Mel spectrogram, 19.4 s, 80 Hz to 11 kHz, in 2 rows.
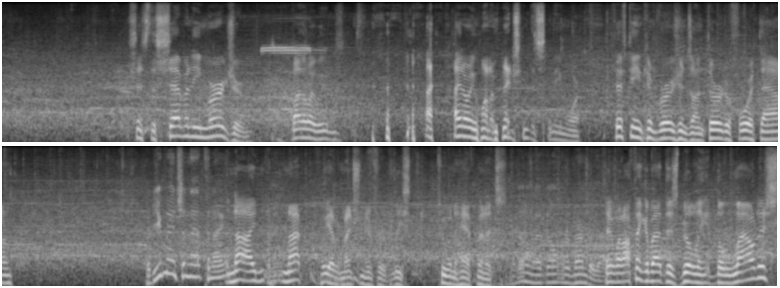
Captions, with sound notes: Since the '70 merger. By the way, [laughs] I don't even want to mention this anymore. 15 conversions on third or fourth down. [cheering] Have you mentioned that tonight? No, we haven't mentioned it for at least 2 and 1/2 minutes. I don't-- I don't remember that. Tell you what?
